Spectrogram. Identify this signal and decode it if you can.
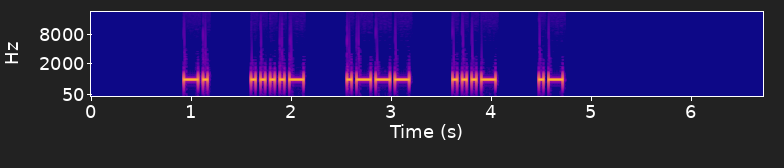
Morse code, heard as a keyed tone, about 25 wpm, spaced as for 14 wpm, 700 Hz. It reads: N4JVA
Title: USA Call Signs - 5 Characters - 3x Character Spacing - 25wpm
